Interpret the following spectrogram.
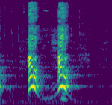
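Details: Cheondungi, a pet dog, just back from a walk, gives two short, sharp barks about half a second apart, each with a brief rise and fall in pitch, over a quiet background.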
